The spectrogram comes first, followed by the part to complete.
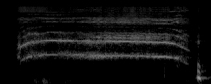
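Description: Screaming-goat novelty toy pressed once, playing one long, high goat scream of nearly two seconds that holds an even pitch before cutting off.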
